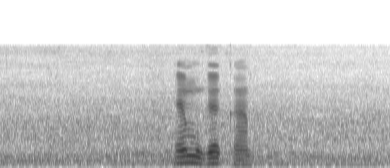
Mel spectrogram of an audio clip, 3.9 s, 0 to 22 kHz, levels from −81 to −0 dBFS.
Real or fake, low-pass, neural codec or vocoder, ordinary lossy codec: real; 7.2 kHz; none; none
